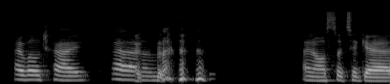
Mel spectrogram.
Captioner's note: chuckle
